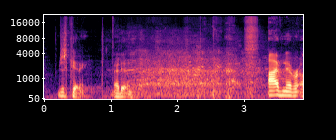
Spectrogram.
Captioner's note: congregation laughs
